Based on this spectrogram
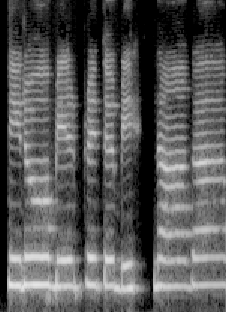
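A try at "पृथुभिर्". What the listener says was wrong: Prithubhir, no, Prithubhir. Visarga's R should happen.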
